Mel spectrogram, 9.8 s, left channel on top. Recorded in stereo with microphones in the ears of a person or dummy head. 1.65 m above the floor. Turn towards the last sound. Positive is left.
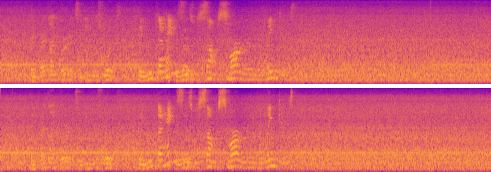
turn(degrees=-45)  # may be behind; listen again after turning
